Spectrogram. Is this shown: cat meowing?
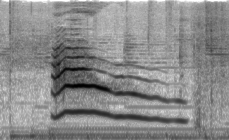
yes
